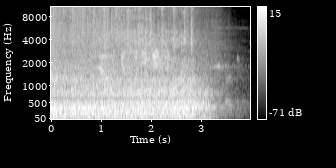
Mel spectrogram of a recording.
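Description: A vehicle engine starts and runs with a heavy, loud rumble close by, then fades out abruptly near the end.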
